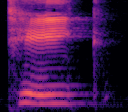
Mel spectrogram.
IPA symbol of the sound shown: p, t, k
